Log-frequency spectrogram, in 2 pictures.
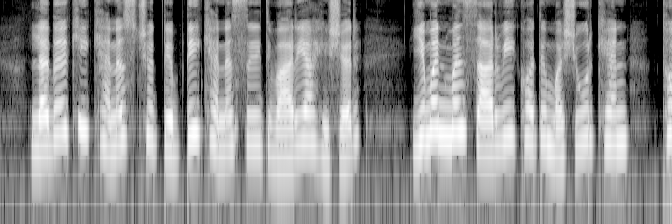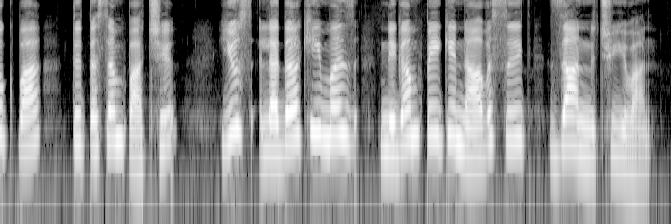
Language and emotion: Kashmiri, neutral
